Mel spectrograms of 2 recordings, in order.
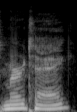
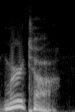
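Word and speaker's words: Murtagh: It doesn't look like that, does it? – Yeah, Murtag. – No, it looks like Murtaugh. Yeah. I would say that the GH is silent, so yeah. Murtaugh is yeah. how Murtag. I would pronounce it. – In the audiobook, it's Murtag.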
